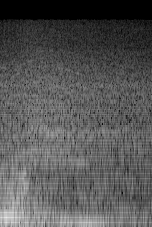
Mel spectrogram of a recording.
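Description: A Ford Crown Victoria police car engine revs sharply once up close, then settles back toward a steady idle in a short, loud burst.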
